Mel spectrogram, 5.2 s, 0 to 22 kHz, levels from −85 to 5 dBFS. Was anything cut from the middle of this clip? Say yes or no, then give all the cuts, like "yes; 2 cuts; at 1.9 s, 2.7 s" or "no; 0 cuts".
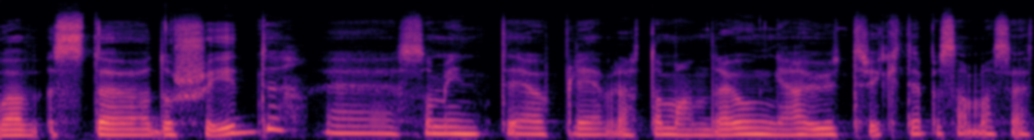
yes; 1 cut; at 1.5 s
